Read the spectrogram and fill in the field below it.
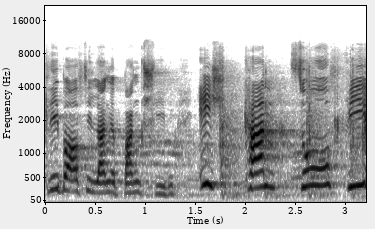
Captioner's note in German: Beifall bei der LINKEN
